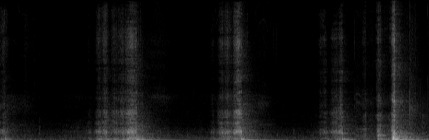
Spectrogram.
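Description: A small gouge scrapes and hollows the bowl of a solid pale wooden spoon blank lying flat on a cutting mat. Repeated raspy, rubbing carving strokes swell and fade, each a dry scrape with a low body and a bright edge. The last stroke is the loudest and bites in sharply.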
